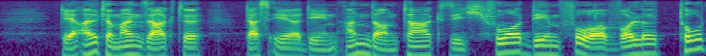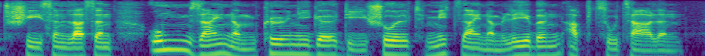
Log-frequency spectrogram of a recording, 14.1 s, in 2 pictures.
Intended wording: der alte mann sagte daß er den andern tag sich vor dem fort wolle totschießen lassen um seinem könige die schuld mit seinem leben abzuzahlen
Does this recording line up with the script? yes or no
yes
